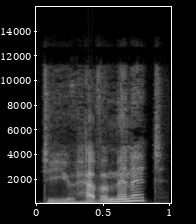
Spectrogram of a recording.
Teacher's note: The stress is on have and minute.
